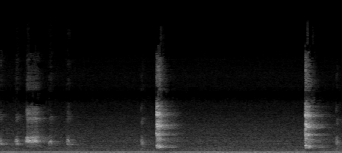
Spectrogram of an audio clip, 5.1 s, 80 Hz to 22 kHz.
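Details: Pheasant calling, with short harsh bursts at about 0.4, 2.4 and 4.6 seconds: loud, broad, raspy notes with a steady low hum underneath.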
